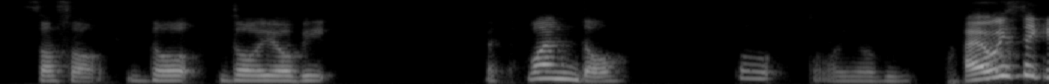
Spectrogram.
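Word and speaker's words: 土曜日: Doyobi is short. Hi, doyobi. It's a curse of English. We want to put that stress on the first syllable, so we make it into a long mora. And it's not long.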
